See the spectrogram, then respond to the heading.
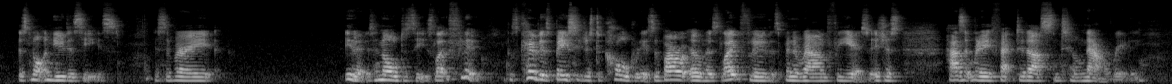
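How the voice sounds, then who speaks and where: A woman's very fast speech at medium pitch with ordinary pitch variation, plus audible room echo and noticeable background noise. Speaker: YouTube presenter on medical history, nurse. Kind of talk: casual educational talk to camera. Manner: halting, self-correcting.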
